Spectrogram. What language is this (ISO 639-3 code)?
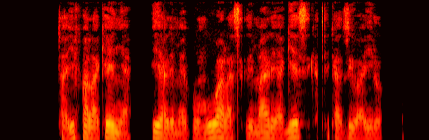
swa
